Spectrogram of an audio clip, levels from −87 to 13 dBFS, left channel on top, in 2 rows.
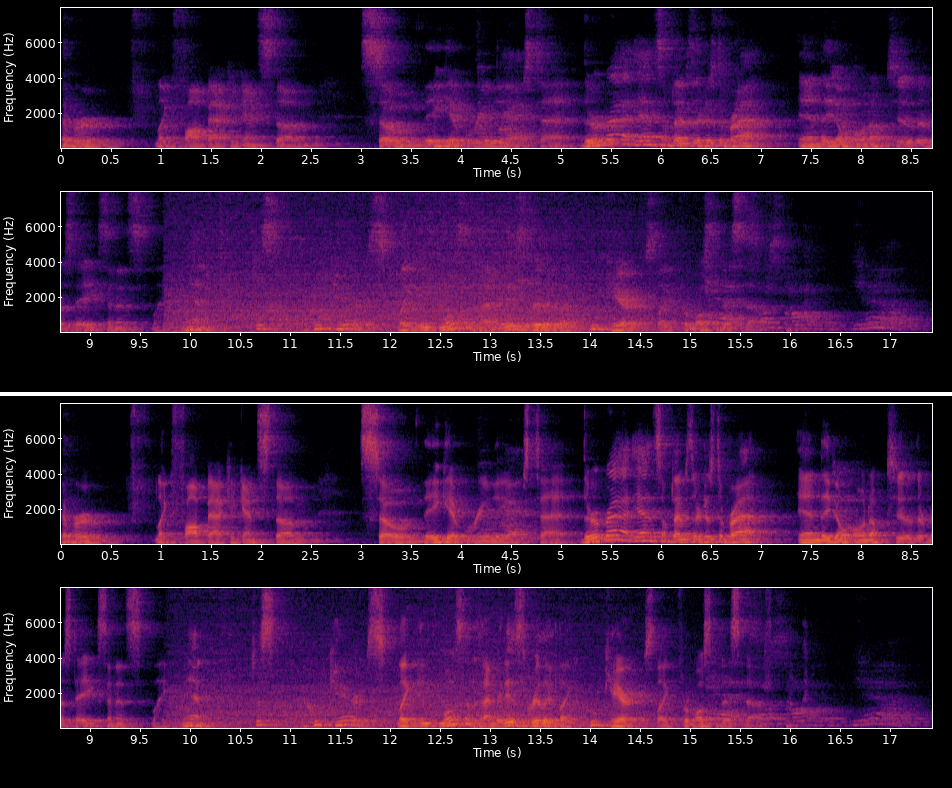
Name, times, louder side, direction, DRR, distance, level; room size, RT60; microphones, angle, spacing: voice 1, 0.0-2.5 3.0-7.0 7.4-10.2 10.6-10.8 11.1-15.7, right 2 dB, 55° right, 5 dB, 0.4 m, -29 dB
voice 2, 4.1-4.7 6.7-6.8 7.7-8.0 12.6-13.5 15.1-17.2, equal, 45° left, -6 dB, 1.2 m, -41 dB
sound 1, 9.7-15.3, left 1 dB, 85° left, 0.6 m, -39 dB
4.8 x 2.5 x 2.6 m, 1.1 s
head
